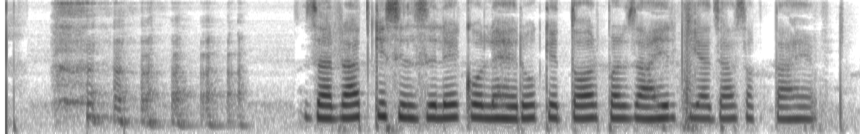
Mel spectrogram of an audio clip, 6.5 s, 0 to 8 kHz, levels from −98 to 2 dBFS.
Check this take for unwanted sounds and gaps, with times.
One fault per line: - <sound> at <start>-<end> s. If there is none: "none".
- laugh at 0.4-1.9 s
